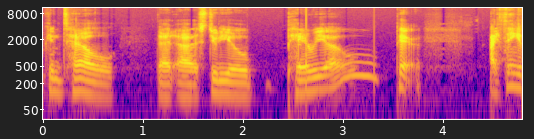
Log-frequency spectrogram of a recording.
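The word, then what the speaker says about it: Pierrot: tell that uh Studio perio pair I think it's pronounced perio it's got a t at the end it might be French I know the Japanese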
